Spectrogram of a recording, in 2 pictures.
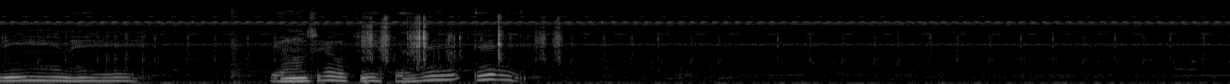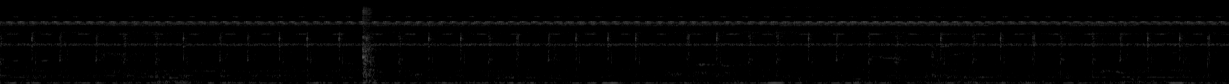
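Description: Quick footsteps run steadily over grass.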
